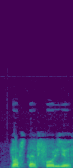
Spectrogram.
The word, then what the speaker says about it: portafolio: Donc si on veut se régaler avec cette pizza napolitaine pliée portafolio, c'est ça, je le dis bien portafolio, c'est très bien.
